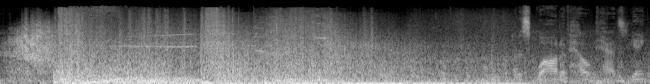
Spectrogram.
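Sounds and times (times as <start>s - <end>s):
anti-aircraft shell volley exploding: 0.0s - 6.4s
crackling sizzling debris: 0.0s - 6.4s
faint whistling streaks: 0.2s - 3.5s
speech: 5.4s - 6.4s.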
